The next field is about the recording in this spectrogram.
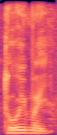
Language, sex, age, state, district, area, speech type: Tamil, male, 30-45, Tamil Nadu, Nagapattinam, rural, spontaneous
